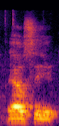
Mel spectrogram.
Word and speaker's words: Alcide: Alcide.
